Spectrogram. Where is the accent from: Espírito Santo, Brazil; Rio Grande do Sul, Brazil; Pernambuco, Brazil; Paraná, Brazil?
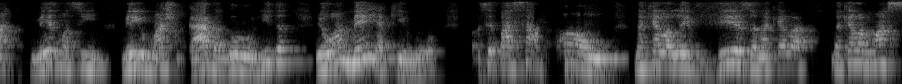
Espírito Santo, Brazil; Vitória; also born or lived in Linhares / Itabuna; now in United States; Eu sou capixaba, eu sou de Vitória, Espírito Santo. Quer dizer, eu nasci em Linhares.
